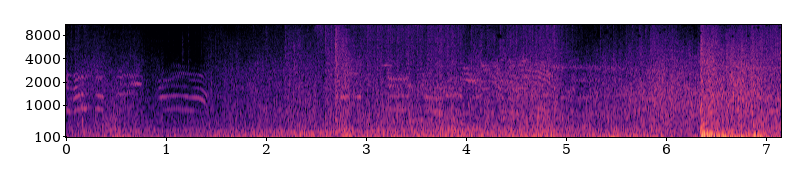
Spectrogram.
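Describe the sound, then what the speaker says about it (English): Howitzer artillery fire rumbles in the video game Company of Heroes 2, with deep booms and scattered gunfire building under a voice, ending in a heavy blast near the close. "A bit of howitz action coming through for ToxicGrenadier, kind of targeting the mortar pit region."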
